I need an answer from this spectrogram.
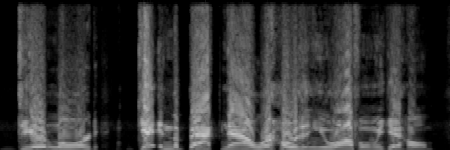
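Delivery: shrill, loud, top-of-the-lungs scream. Retelling how she screamed from inside the truck: retelling a top-of-lungs scream. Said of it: "screams at the top of her lungs".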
